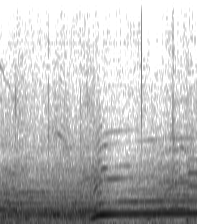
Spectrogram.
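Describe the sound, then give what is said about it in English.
A convention crowd screams continuously, many high voices overlapping in a dense, steady roar, with one shrill shriek sliding upward and holding a long, sustained note. “It's just all screaming right now.”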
